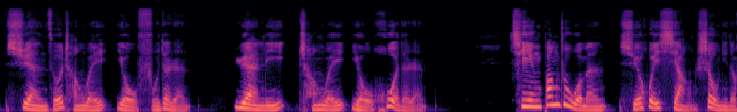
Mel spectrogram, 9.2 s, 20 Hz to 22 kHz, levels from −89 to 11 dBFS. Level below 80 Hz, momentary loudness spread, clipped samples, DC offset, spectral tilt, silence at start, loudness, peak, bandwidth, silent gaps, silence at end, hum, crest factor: -62 dBFS; 11 LU; under 0.1%; under 0.1%; -6.5 dB/octave; 0.1 s; -22 LUFS; -4 dBFS; 15.5 kHz; 5.77-5.91 s, 6.29-6.33 s; 0 s; none; 18 dB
